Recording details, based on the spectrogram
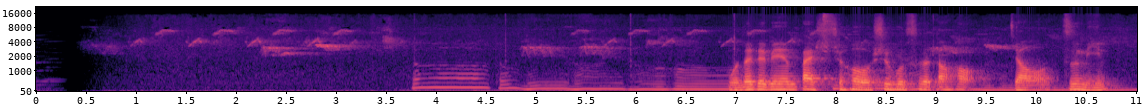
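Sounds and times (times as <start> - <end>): birds chirping: 0.5 - 11.0.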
